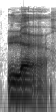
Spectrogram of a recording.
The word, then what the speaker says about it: leur: Okay, so remember, even if you've got this final S, you don't pronounce it, as it was the case already for this word, no, you don't pronounce the final S, vos, you don't pronounce it, leur.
